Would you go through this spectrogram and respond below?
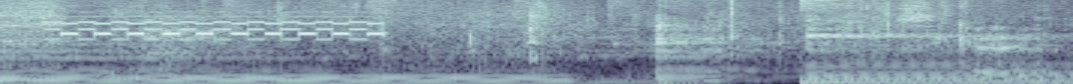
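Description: Loud, close ringing of a personal telephone, a steady electronic trill that breaks off and resumes as the handset is handled, with a brief clatter in the middle.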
